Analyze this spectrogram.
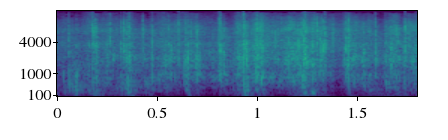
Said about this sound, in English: You can tell by the crumbled paper, Kelly, it's time for our revision.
